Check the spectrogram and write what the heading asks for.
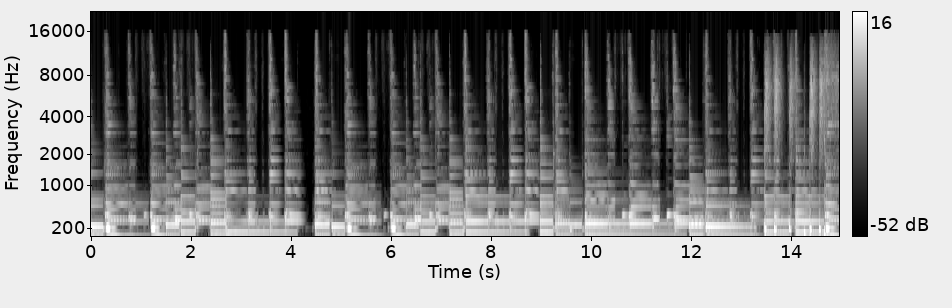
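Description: Upbeat background music of plucked ukulele with a steady beat, briefly dropping out about four seconds in.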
